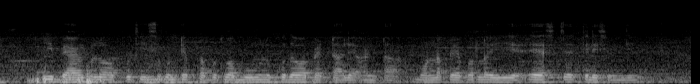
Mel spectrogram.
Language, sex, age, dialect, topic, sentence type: Telugu, male, 31-35, Southern, banking, statement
